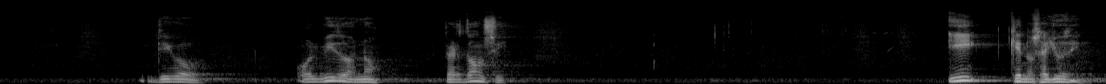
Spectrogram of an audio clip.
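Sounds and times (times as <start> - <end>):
faint clicks: 6.5 - 8.3.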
